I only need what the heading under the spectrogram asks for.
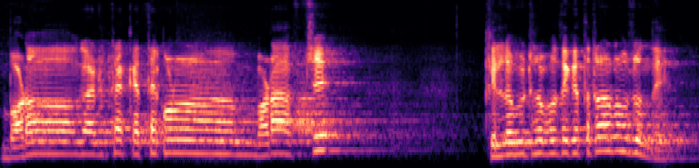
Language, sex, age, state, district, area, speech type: Odia, male, 30-45, Odisha, Dhenkanal, rural, spontaneous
